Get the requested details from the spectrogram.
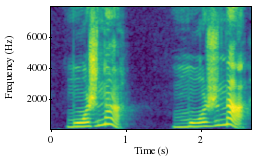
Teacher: It's O, but it's not stressed, so it would sound as A. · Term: vowel reduction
